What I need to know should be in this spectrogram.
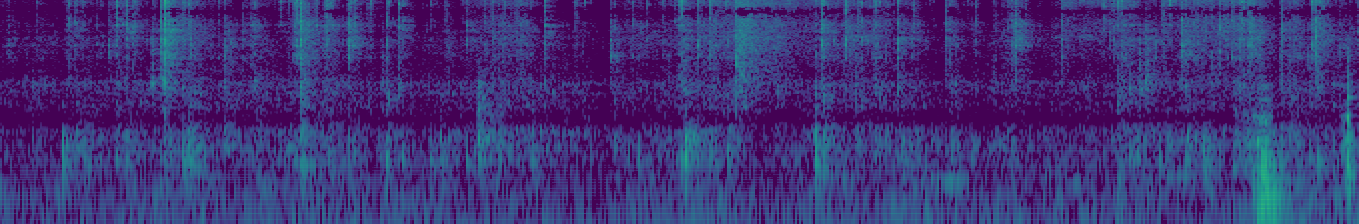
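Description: Pigeons coo softly nearby.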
